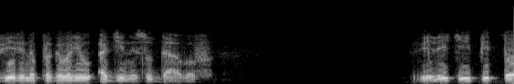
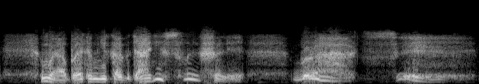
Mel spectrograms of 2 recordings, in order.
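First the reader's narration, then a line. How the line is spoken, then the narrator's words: Moaning. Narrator (Russian): застонал косой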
